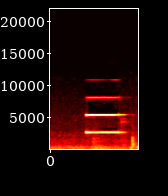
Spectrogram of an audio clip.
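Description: A single short, high electronic beep from a torque wrench sounds once, clear and close, over a quiet background hum.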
